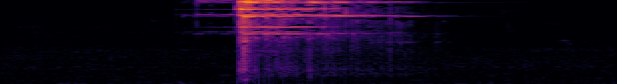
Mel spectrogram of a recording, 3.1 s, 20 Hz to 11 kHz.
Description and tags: Metal nails falling: The sound of several long metal nails being dropped and impacting a hard ground, impact sounds. This sound was recorded with a ZOOM H6 recorder and a RODE NTG-2 Shotgun mic. No post-processing was added to the sound. This sound was recorded by someone dropping several long metal nails onto a hard ground on a quiet, sunny day, while being recorded by a shotgun mic.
